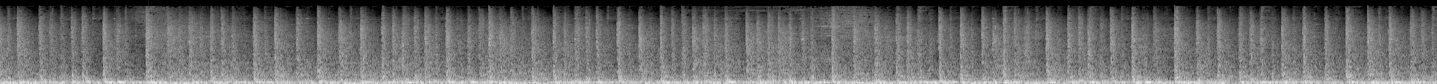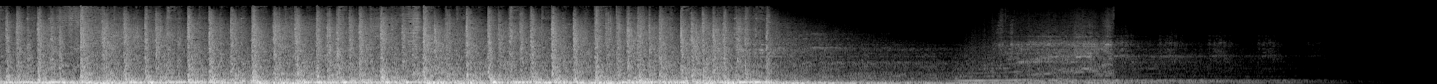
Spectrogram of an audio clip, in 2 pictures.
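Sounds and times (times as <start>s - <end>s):
African drum: 0.0s - 22.4s.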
